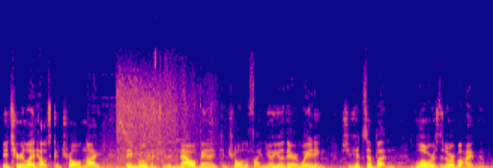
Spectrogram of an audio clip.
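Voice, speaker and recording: A man's voice: mid-range voice, flat delivery, quick pace, music in the background. A man reading screenplay directions aloud as narrator at a table read.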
